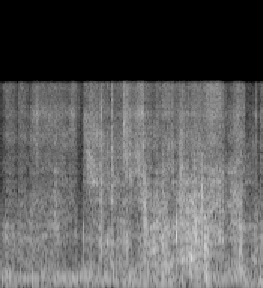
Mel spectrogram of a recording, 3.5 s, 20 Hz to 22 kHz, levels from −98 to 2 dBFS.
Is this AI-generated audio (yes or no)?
yes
